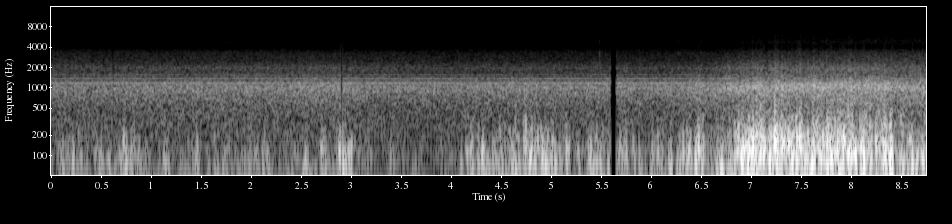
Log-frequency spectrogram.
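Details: Steady wind and rustling noise at a nest, growing louder and lower toward the end, with no calls.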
